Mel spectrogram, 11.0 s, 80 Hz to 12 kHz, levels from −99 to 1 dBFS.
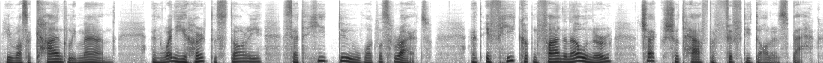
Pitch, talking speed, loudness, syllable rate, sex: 140 Hz, 170 wpm, -21 LUFS, 4.0 syllables/s, male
